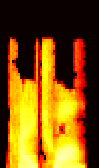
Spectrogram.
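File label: "开创", Mandarin Chinese; hsk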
